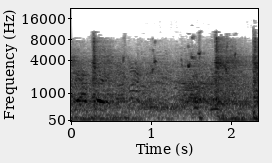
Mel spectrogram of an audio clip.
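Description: Basketball dribbled on a hardwood arena court: a few sharp, irregular bounces over background voices.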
